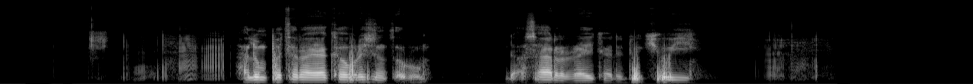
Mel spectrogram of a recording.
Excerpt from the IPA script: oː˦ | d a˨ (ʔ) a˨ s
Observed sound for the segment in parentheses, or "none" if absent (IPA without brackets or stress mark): ʔ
